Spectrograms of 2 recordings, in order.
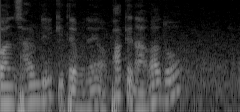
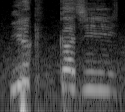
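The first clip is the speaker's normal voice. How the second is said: drawn-out complaint; 8 semitones higher, 7 dB louder, slower than usual. Pretend. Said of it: "라고 했을 때".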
